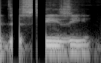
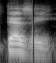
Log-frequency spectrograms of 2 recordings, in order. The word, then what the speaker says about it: Desi: Hi, Deceasy. I don't know how to pronounce it. How is It's Desi.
